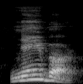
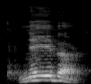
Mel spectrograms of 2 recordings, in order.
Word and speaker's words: neighbor: neighbor، neighbor neighbor. night، night GH صامتة. hi نفس الشيء، hi لم ننطق بالGH صامتة.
